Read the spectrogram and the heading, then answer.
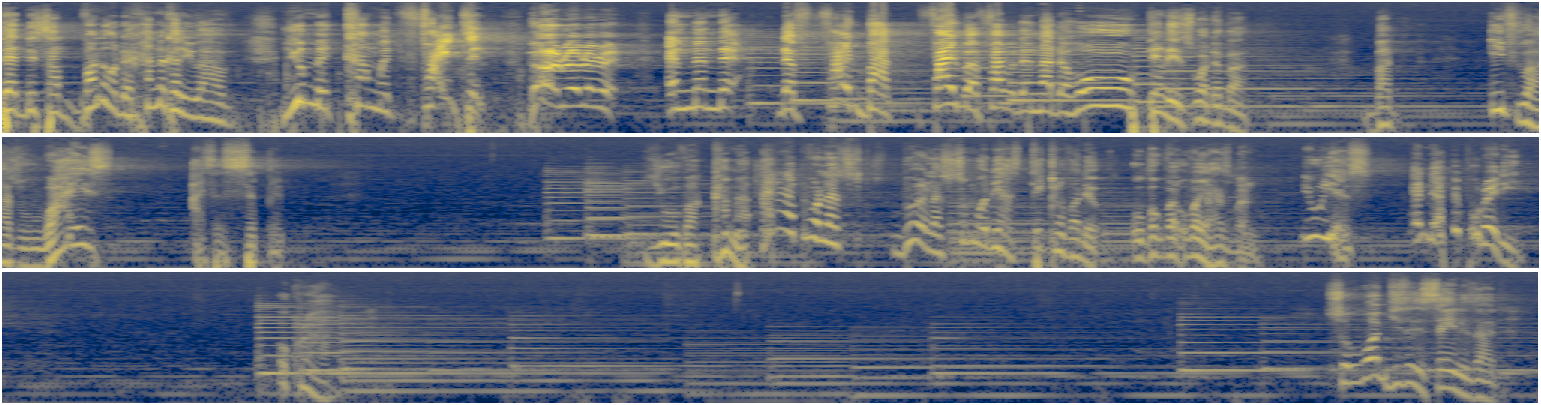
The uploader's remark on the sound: Preached at the Rose of Sharon Cathedral, Catch the Anointing Centre Denomination, LA - Accra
